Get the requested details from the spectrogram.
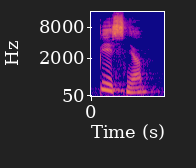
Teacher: Як у слові “пісня”. Звук [н'] м’який, тому попередній [с'] також стає м’яким. І вимовляємо ми це слово так - [п’і́с'н'а]. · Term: уподібнення за м’якістю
